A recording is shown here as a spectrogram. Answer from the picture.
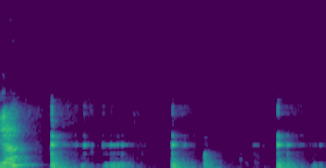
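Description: A spoon scraping and tapping chopped cilantro and onion out of a clay dish into a glass bowl of salsa. It comes as a handful of short clinks and knocks, a few of them ringing briefly.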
